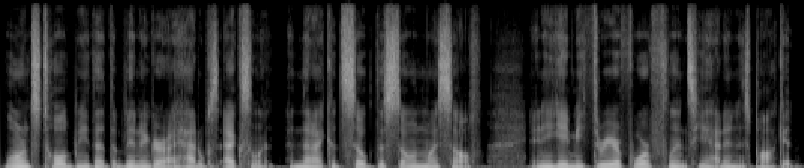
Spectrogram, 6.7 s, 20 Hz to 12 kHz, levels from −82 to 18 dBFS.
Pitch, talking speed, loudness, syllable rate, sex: 95 Hz, 275 wpm, -19 LUFS, 6.6 syllables/s, male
